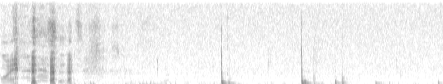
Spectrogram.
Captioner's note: laughter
